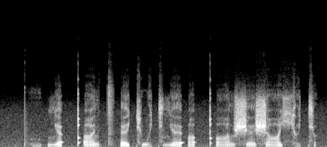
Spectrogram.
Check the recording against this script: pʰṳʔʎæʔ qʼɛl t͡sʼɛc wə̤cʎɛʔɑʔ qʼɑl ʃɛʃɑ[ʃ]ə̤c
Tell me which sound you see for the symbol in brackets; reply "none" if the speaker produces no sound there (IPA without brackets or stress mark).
ç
